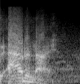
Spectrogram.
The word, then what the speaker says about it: Adonai: I was taught when I was learning Hebrew, when you run across YHWH in Hebrew, you pronounce it Adonai, which breaks all the rules of Hebrew, but you don't pronounce it.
